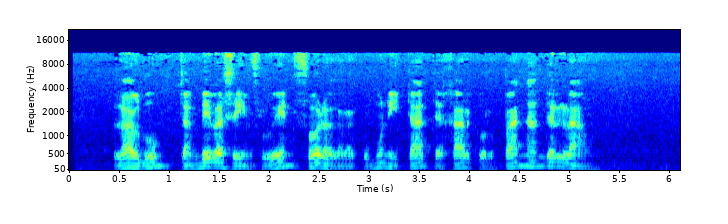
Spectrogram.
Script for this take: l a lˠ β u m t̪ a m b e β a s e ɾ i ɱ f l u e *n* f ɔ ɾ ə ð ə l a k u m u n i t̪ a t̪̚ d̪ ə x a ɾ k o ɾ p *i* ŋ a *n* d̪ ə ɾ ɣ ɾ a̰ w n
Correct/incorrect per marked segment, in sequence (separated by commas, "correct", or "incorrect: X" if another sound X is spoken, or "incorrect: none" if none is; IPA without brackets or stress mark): correct, incorrect: a, correct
